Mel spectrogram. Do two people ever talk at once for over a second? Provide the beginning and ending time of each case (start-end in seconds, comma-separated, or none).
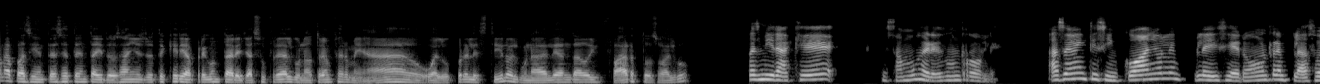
none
